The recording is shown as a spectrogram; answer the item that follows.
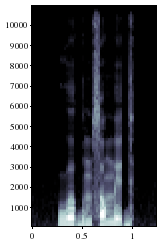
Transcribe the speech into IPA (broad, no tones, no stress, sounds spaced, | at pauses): w ʊ ɡʷ ə m s ɔ m ɪ ɡ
